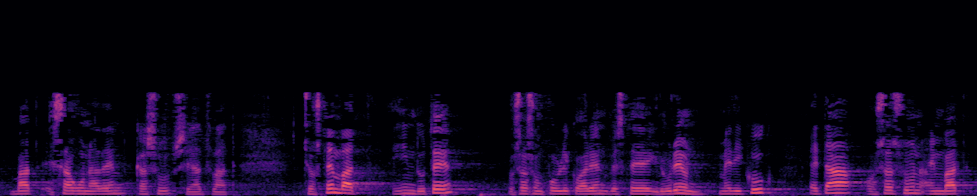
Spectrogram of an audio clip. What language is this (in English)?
Basque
